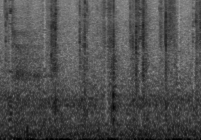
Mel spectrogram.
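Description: A deck of game cards is riffle-shuffled nearby, giving dense papery flutters with a few sharper snaps from the cards, continuous for about two seconds.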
